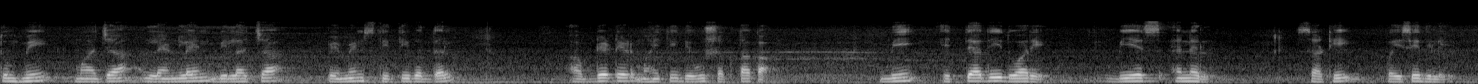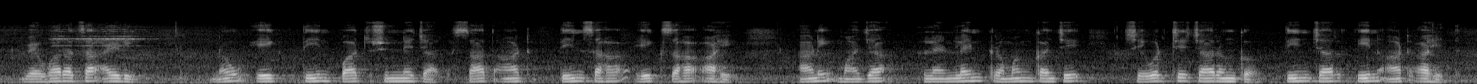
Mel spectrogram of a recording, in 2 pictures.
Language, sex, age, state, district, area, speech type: Marathi, male, 45-60, Maharashtra, Palghar, rural, read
